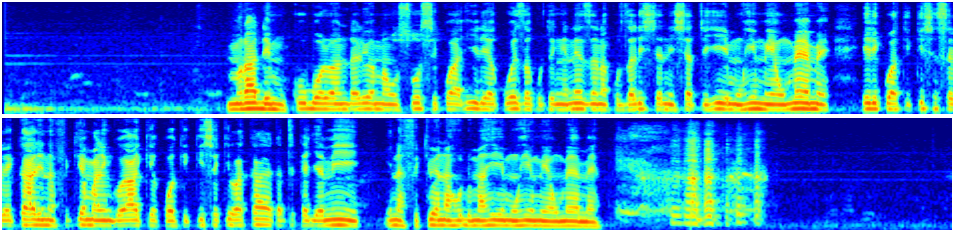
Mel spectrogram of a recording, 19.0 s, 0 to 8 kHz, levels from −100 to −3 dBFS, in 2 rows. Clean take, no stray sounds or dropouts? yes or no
no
